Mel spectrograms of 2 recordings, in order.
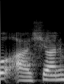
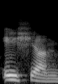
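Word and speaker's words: ASEAN: Okay, आप इसको आशियान भी प्रोनाउंसिएशन कर सकते हो और एशियान भी.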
